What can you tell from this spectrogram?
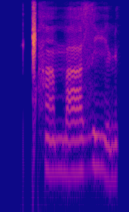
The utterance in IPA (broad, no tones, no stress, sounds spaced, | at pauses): ǁʰ ã m a z i ɳ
